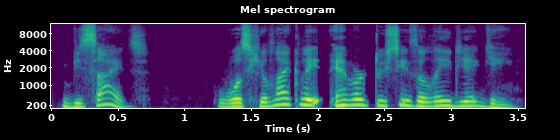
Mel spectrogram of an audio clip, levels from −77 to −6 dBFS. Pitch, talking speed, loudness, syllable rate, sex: 175 Hz, 170 wpm, -18 LUFS, 5.9 syllables/s, male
